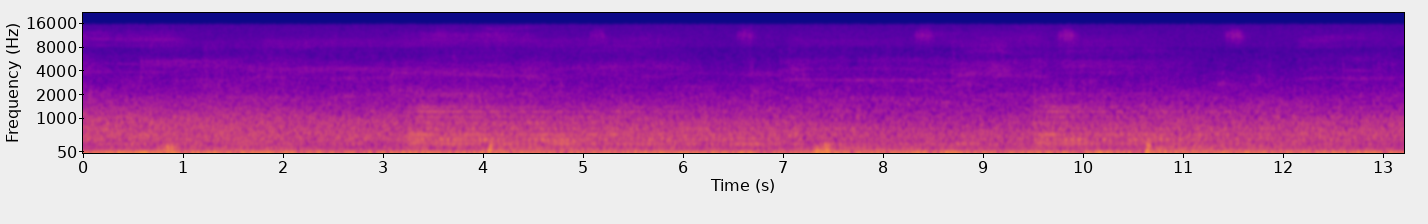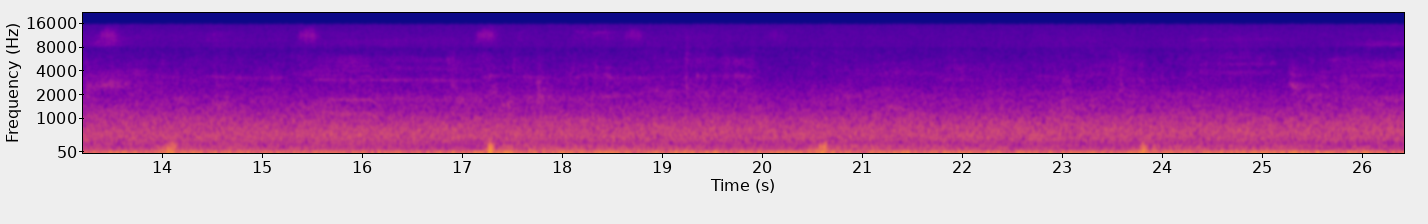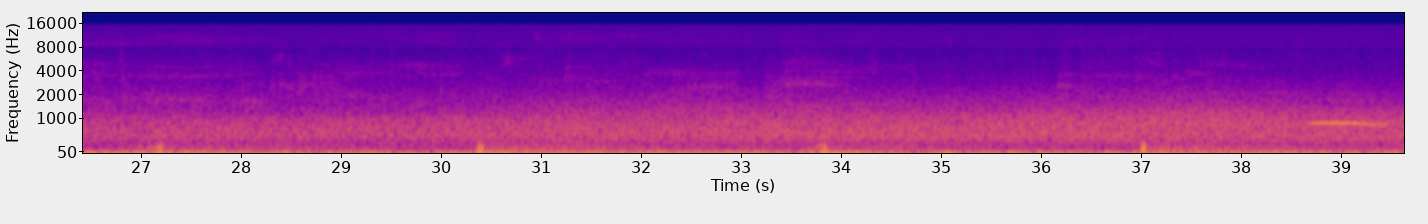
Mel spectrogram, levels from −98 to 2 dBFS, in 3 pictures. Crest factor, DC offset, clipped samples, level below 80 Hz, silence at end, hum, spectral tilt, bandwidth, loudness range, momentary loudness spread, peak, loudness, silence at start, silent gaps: 22 dB; under 0.1%; under 0.1%; -36 dBFS; 0 s; none; -6.5 dB/octave; 15.5 kHz; 3 LU; 7 LU; -12 dBFS; -38 LUFS; 0 s; none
